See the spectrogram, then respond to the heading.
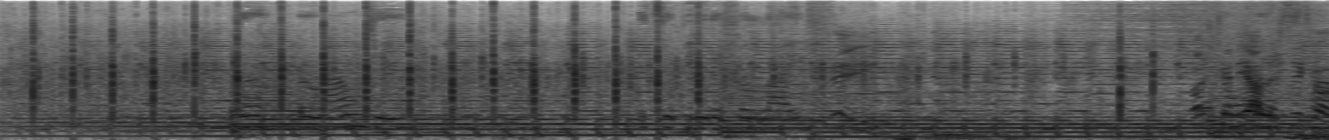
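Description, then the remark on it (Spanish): An audience applauds, with sharp, evenly spaced claps ringing out over a steady crowd murmur and a sustained musical backdrop throughout. “Y este aplauso es para vosotros.”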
